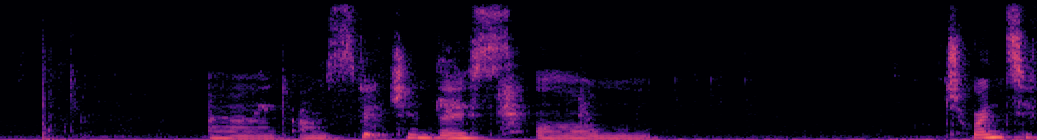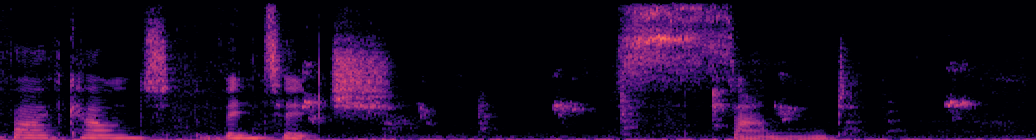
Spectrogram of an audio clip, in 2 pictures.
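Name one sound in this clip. A middle-aged woman talks calmly and close to a microphone.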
